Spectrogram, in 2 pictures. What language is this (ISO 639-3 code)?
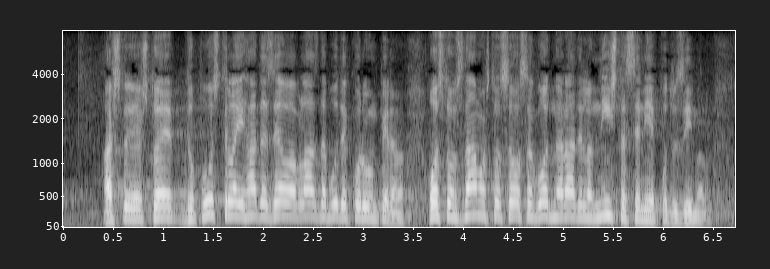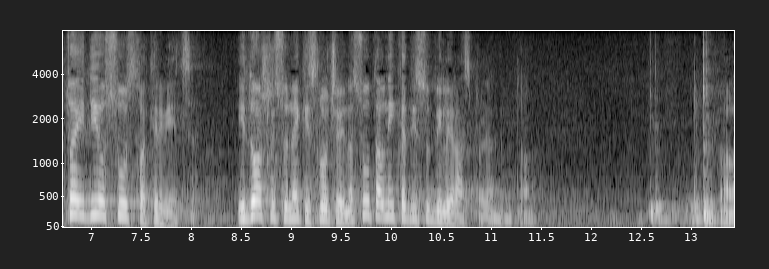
hrv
